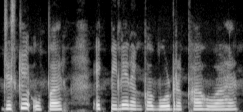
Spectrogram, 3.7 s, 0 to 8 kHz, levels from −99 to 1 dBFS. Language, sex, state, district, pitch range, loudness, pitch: Hindi, female, Uttar Pradesh, Lalitpur, 225-260 Hz, -16 LUFS, 235 Hz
